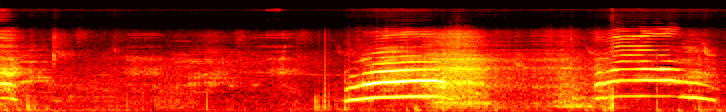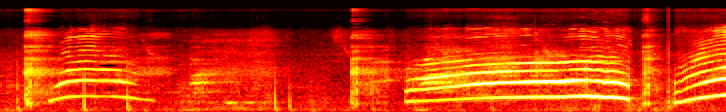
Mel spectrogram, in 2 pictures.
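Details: Kitten meowing in a quiet room: a few arched, plaintive cries spaced a second or two apart, then a longer, louder drawn-out meow near the end.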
